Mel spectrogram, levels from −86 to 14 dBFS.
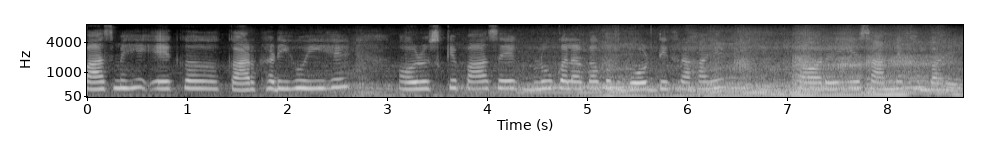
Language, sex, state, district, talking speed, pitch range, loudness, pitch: Hindi, female, Punjab, Pathankot, 165 wpm, 265-285 Hz, -15 LUFS, 270 Hz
